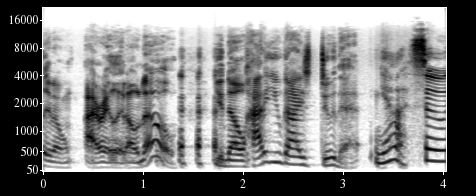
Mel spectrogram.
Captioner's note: chuckles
